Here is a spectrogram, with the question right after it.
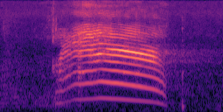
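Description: A pet cat named Barsky lets out a single drawn-out meow, close and clear, lasting under a second, followed by a faint click.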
